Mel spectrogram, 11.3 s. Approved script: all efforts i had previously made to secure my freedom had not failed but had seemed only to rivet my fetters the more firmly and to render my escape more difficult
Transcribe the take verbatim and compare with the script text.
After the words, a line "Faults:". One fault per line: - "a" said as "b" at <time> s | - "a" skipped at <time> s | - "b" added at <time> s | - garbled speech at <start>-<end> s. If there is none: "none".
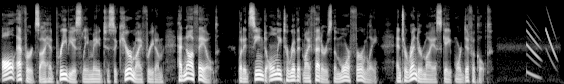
all efforts i had previously made to secure my freedom had not failed but had seemed only to rivet my fetters the more firmly and to render my escape more difficult
Faults:
none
